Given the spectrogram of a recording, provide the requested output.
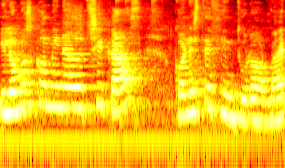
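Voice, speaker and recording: Audible room echo and noticeable background noise run through the recording. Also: woman. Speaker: fashion boutique presenter. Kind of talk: product showcase. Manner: animated.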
